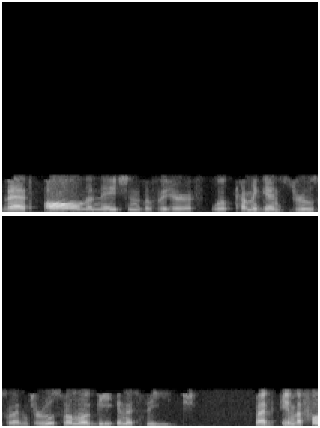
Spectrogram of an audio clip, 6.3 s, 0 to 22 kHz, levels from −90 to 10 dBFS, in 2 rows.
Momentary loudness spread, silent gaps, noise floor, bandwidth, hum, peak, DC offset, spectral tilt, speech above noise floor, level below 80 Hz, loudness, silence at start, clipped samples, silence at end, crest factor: 20 LU; none; -62 dBFS; 4 kHz; none; -2 dBFS; under 0.1%; -8 dB/octave; 37 dB; -64 dBFS; -23 LUFS; 0 s; under 0.1%; 0 s; 20 dB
